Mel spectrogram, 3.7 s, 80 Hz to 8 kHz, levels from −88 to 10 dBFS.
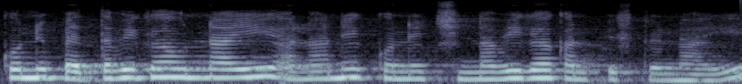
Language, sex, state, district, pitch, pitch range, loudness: Telugu, female, Telangana, Hyderabad, 225 Hz, 210-245 Hz, -17 LUFS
